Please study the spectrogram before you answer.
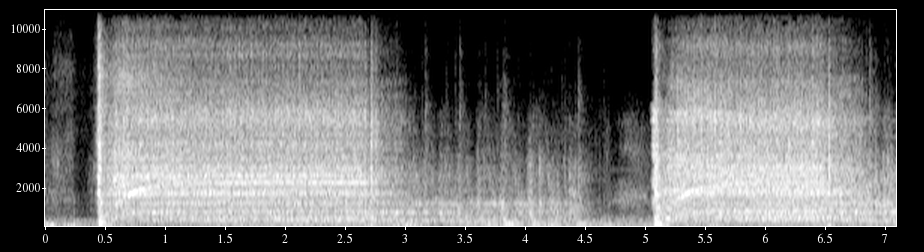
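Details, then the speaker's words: Small engine that had been locked up, cranked with the spark plug in: two fast, light cranking bursts with a thin, even whir and no firing; no compression, something suspected broken internally. "now that sounds like no compression I make sure the spark plugs on and try it again sound like no compression feels like no compression"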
